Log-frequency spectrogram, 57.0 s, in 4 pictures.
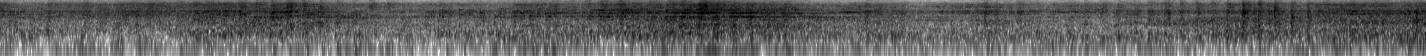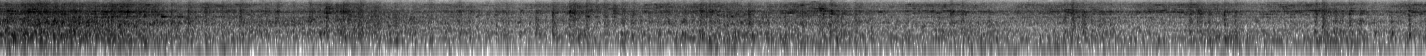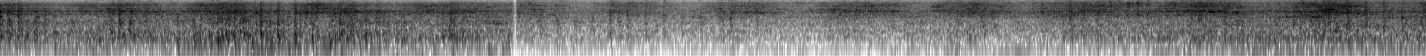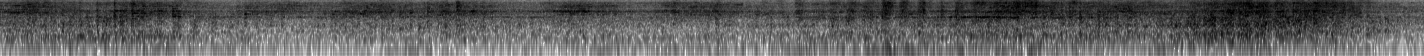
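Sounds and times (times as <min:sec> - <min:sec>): train rumble: 0:00.0 - 0:57.0
train wheels clicking over rail joints: 0:39.0 - 0:57.0
high wheel squeal: 0:52.2 - 0:54.3.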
